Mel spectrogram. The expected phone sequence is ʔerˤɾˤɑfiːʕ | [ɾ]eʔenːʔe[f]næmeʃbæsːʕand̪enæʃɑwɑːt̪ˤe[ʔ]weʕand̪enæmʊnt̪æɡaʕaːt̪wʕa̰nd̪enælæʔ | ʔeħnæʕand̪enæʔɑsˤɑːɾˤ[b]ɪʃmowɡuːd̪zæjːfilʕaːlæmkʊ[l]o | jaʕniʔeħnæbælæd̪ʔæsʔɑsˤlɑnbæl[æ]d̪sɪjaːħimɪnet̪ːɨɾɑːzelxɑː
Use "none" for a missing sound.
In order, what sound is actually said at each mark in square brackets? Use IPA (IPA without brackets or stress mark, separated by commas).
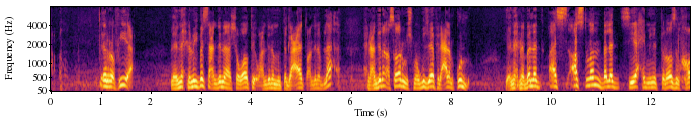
l, ħ, ʔ, m, lː, æ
